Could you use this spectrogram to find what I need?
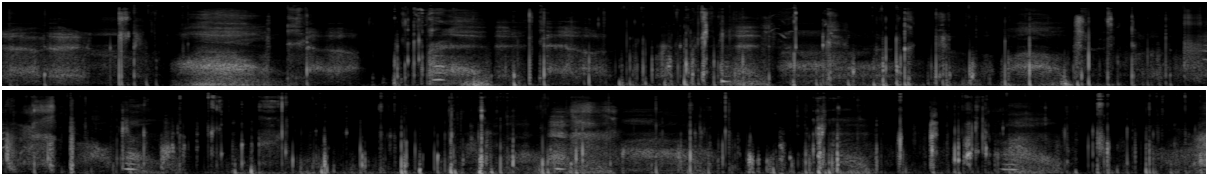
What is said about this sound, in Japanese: ご主人様、私はこっちのお耳舐めさせていただきますね。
